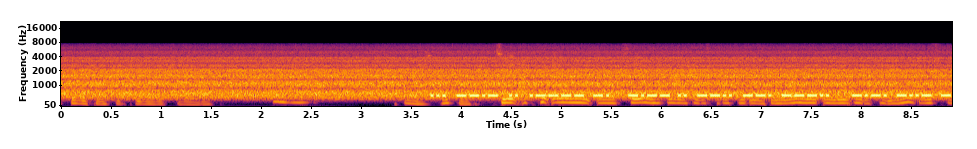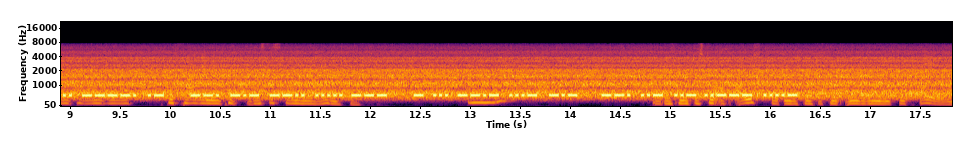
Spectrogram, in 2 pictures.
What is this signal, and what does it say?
Morse code, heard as a keyed tone, hand-sent with a paddle, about 40 wpm, 520 Hz, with radio static and speech in German. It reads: SQI1N YIZG8 CXD9A GKZ5O TSQVK GUU24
